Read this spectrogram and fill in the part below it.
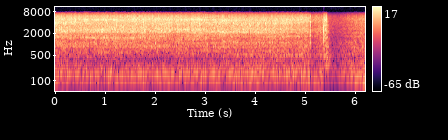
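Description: A 1972 Camaro engine with a Holley carburetor and Edelbrock intake idles with a steady, close rumble, then near the end a brief thump and a short dip break the constant drone.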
